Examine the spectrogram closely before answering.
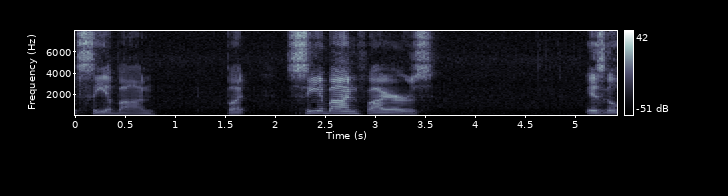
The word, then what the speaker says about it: Siobhan: Now, some people pronounce her name Shobin. Shaban, you know, I pronounce it Siobhan, but Siobhan Fires is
